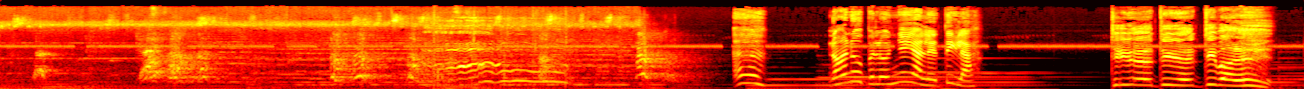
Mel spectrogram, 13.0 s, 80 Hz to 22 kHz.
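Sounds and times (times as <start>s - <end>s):
insect chirping: 0.0s - 13.0s
dogs barking at cats: 0.3s - 0.7s, 1.4s - 2.6s, 3.2s - 7.0s
dogs whining: 3.3s - 6.8s
speech: 8.4s - 9.9s, 11.2s - 12.8s.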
